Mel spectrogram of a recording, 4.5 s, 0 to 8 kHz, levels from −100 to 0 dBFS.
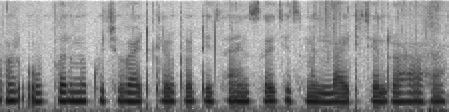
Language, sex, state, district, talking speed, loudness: Hindi, female, Jharkhand, Ranchi, 185 wpm, -16 LUFS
